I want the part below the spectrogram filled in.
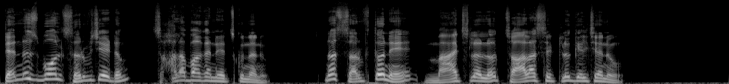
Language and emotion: Telugu, happy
